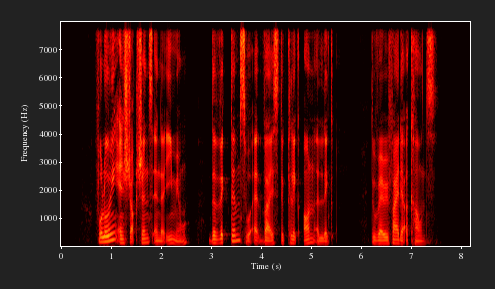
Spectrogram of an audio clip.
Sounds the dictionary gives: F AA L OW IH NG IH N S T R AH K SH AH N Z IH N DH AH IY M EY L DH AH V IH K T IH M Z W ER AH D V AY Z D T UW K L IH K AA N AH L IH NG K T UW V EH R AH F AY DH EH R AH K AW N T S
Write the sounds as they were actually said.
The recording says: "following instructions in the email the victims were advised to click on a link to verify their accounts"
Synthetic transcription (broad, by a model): F AA L OW IH NG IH N S T R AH K SH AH N S IH N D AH IY M EY L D AH V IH K T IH M S W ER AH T V AY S T UW K L IH K AA N AH L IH K T UW V EH R AH F AY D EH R AH K AW N T S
